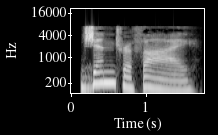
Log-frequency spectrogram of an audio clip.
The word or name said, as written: gentrifying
